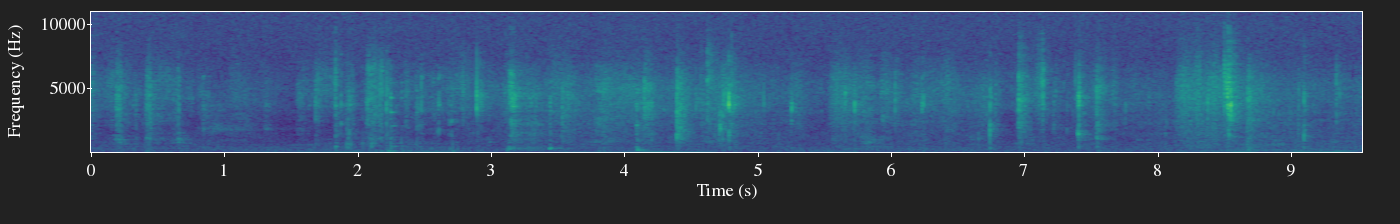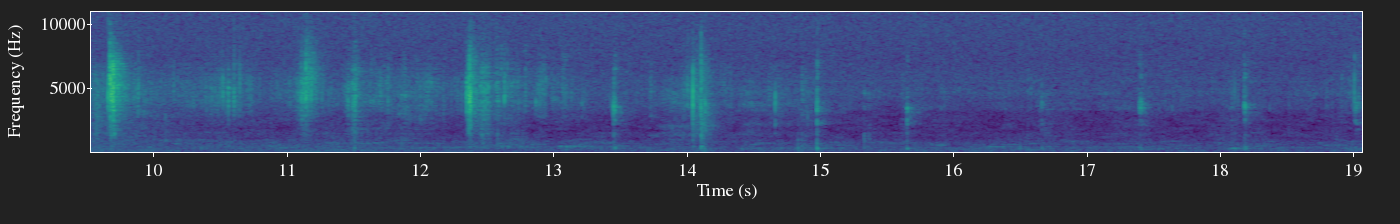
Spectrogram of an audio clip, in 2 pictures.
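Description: Close-miked biting and chewing of soft cheese bread, with many short mouth clicks and smacks scattered irregularly throughout.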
